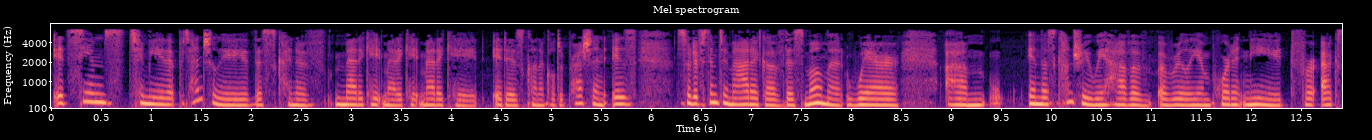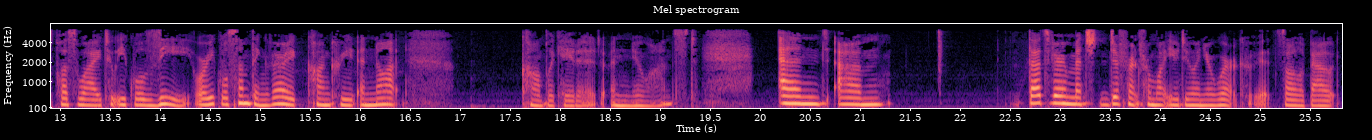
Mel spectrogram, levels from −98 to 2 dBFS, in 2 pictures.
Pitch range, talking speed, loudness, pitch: 195-235 Hz, 160 wpm, -23 LUFS, 210 Hz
